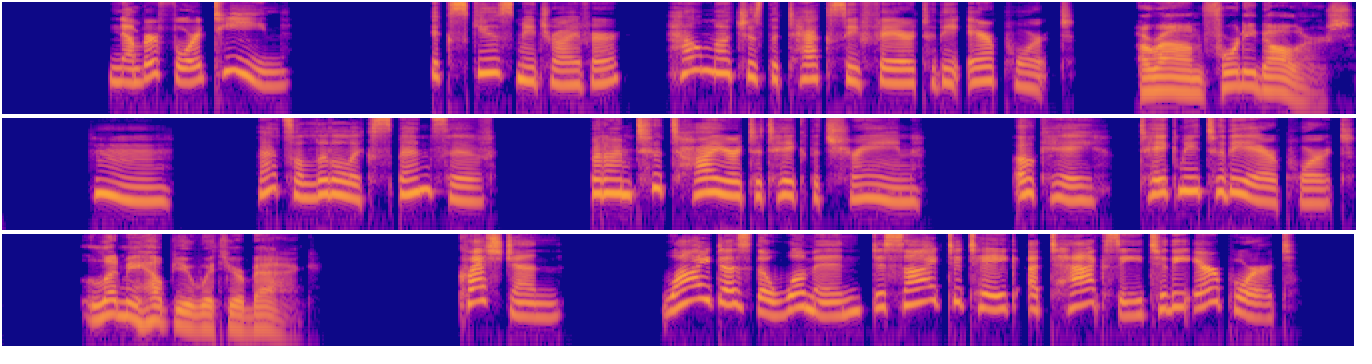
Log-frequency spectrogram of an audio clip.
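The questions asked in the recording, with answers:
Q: Why does the woman decide to take a taxi to the airport?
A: She is too tired to take the train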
